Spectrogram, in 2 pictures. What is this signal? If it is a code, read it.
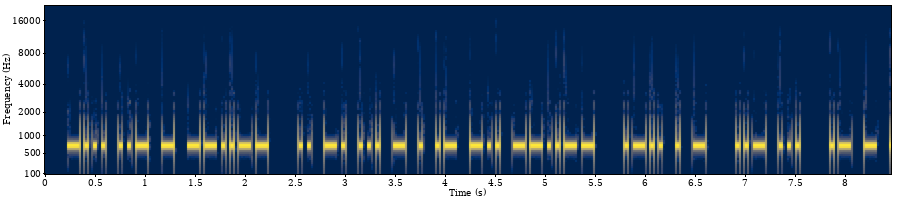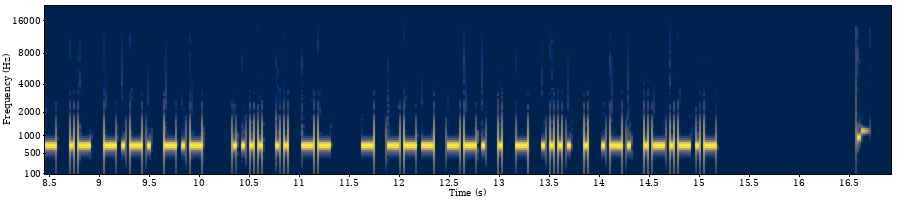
Morse code, heard as a keyed tone, about 28 wpm, 700 Hz. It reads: BUT, INSTEAD, LET US ATTACK HIM TOGETHER.
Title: Sentences from Top 1500 Words 28wpm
